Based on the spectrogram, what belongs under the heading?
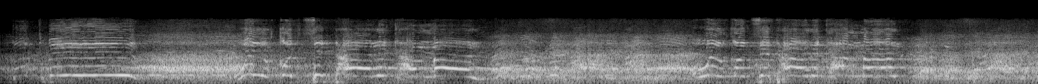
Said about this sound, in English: You're listening to sounds there from a crowd of Palestinians chanting in protest on Friday to the installation of metal detectors at the entrance to the Al-Aqsa Mosque in Jerusalem.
